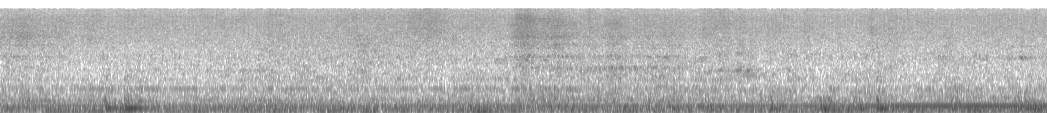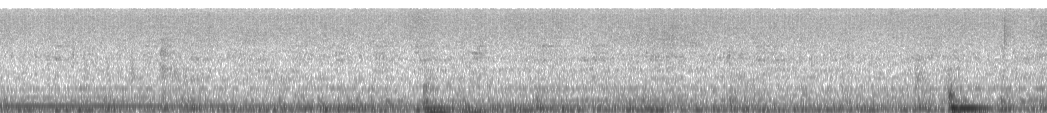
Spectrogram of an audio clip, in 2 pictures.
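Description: Lift car travelling up or down its shaft: a steady motor hum with a constant tone, and a low thump about seven seconds in.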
